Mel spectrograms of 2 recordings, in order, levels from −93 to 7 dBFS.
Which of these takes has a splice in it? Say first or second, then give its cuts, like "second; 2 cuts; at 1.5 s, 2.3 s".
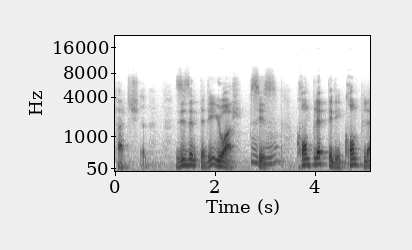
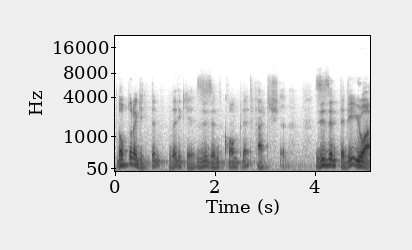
second; 1 cut; at 1.0 s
